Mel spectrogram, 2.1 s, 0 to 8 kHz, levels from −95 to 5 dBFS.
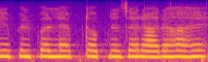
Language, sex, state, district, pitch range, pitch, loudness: Hindi, female, Bihar, Jamui, 280-285 Hz, 280 Hz, -11 LUFS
